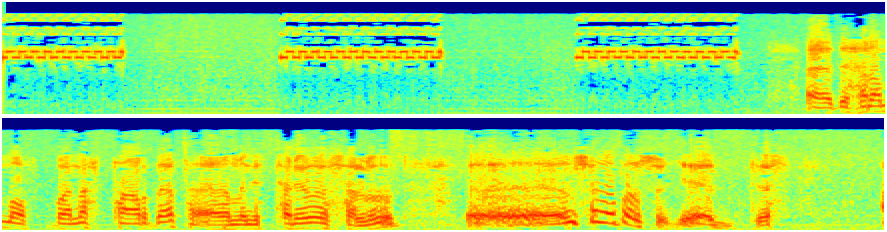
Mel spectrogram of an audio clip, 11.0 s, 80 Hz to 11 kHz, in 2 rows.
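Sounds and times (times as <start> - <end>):
telephone ringing on the line during a call: 0.0 - 0.8, 1.7 - 2.8, 3.6 - 4.6
speech: 5.0 - 11.0.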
